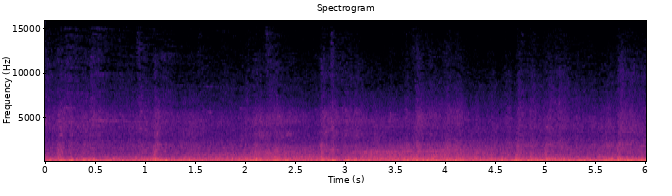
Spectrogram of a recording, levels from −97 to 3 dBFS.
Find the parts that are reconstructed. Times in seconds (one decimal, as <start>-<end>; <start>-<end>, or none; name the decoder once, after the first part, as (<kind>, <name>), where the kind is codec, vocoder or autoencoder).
none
